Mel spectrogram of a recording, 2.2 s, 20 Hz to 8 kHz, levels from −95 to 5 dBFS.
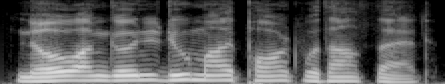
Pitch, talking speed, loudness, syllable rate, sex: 155 Hz, 240 wpm, -15 LUFS, 5.0 syllables/s, male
